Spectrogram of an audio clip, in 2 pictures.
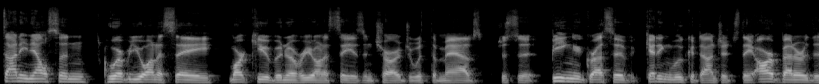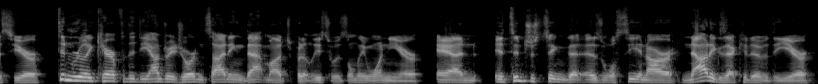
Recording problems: none

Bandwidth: 15 kHz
